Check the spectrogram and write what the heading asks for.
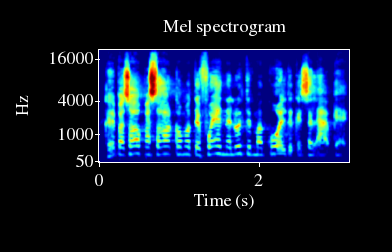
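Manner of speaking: high, eager hello to the pastor; saludo telefónico efusivo. Retold or imitated. Acts his cheerful phone greeting. (saludo agudo y efusivo por teléfono)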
